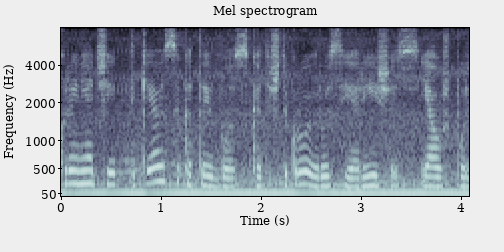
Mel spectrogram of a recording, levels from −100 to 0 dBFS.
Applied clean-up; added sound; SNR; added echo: none; none; none; none.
